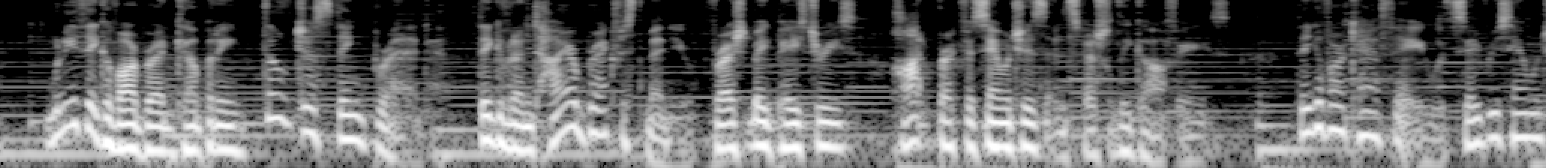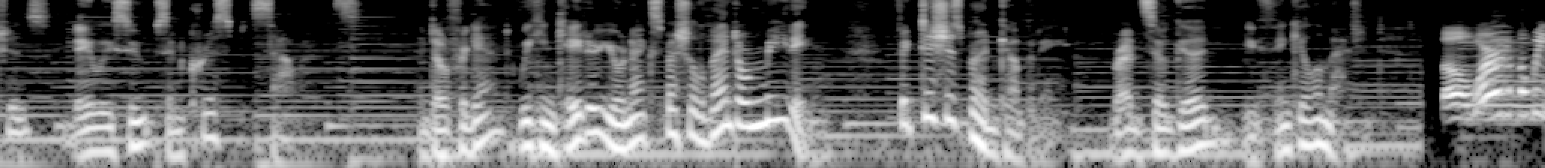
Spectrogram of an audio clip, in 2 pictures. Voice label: No Slate Commercial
